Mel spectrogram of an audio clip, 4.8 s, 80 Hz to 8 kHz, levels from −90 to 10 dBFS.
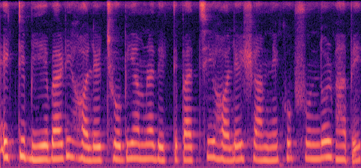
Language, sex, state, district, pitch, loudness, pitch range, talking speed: Bengali, female, West Bengal, Kolkata, 240 Hz, -15 LUFS, 230-255 Hz, 150 wpm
